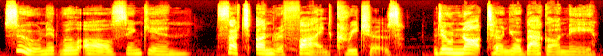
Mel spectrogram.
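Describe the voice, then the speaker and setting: A haughty female serpent villain from a video game. Her voice is silky and rather low, swooping widely as she taunts. She is venomous and seductive, heard dry and close over faint music. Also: slow, dry recording. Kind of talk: video game champion voice lines.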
